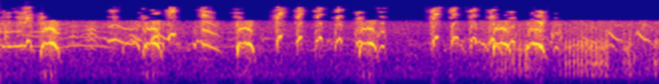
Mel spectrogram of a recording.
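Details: Bird-trapping lure mixing lesser whistling duck and piolo calls: quick series of bright, arched whistles in overlapping bursts, with a busy flock chatter underneath.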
